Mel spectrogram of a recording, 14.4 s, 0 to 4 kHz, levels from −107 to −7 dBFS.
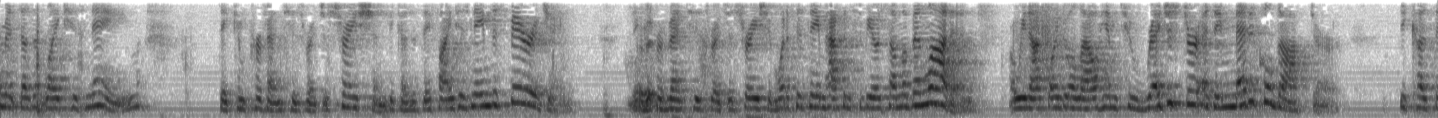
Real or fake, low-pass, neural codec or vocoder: real; 3.6 kHz; none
